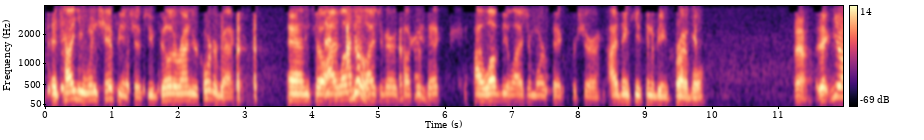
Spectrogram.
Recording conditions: phone line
